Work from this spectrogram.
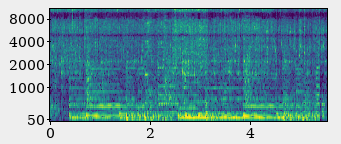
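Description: Chicken pieces deep-frying in oil over a medium flame for homemade KFC-style fried chicken, a loud, steady close-up sizzle and bubbling crackle with some low hum beneath and no voices.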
